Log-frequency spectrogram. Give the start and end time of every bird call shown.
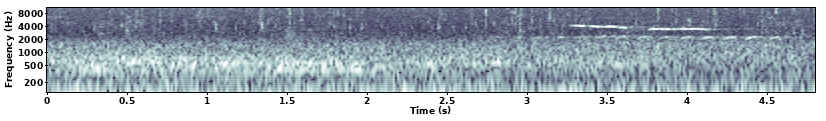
[2.80, 4.80] White-breasted Nuthatch (Sitta carolinensis)
[3.10, 4.30] Black-capped Chickadee (Poecile atricapillus)

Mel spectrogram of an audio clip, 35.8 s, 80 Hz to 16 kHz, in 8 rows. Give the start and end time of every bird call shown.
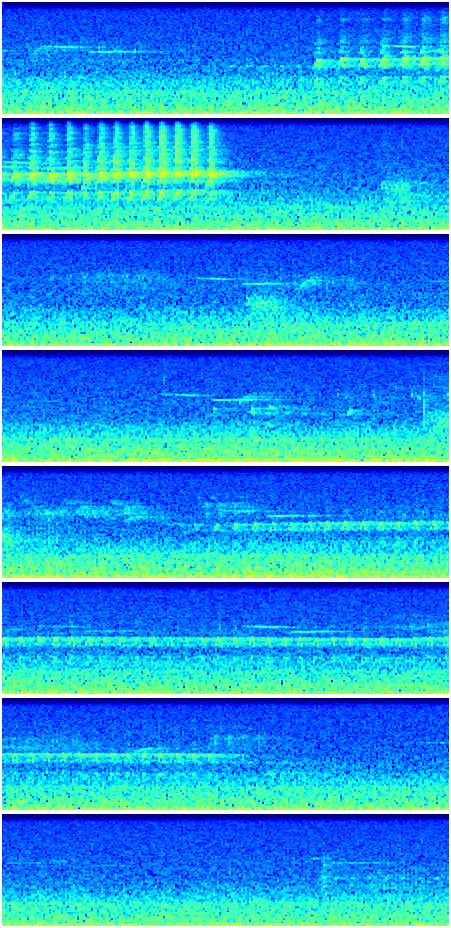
[0.00, 4.23] Black-capped Chickadee (Poecile atricapillus)
[2.93, 7.03] Northern Flicker (Colaptes auratus)
[8.13, 11.73] Red-bellied Woodpecker (Melanerpes carolinus)
[10.83, 16.13] Black-capped Chickadee (Poecile atricapillus)
[11.83, 12.43] Eastern Towhee (Pipilo erythrophthalmus)
[17.23, 18.13] Red-bellied Woodpecker (Melanerpes carolinus)
[17.83, 19.43] Ovenbird (Seiurus aurocapilla)
[19.73, 29.23] Northern Flicker (Colaptes auratus)
[19.93, 26.03] Black-capped Chickadee (Poecile atricapillus)

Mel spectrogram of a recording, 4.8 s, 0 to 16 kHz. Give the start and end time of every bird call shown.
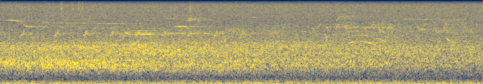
[0.00, 2.28] Northern Cardinal (Cardinalis cardinalis)
[0.00, 4.84] Gray Catbird (Dumetella carolinensis)

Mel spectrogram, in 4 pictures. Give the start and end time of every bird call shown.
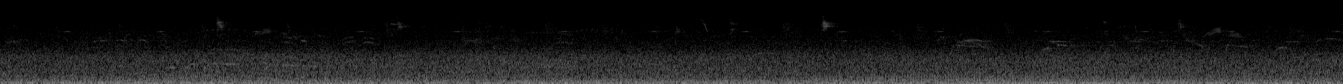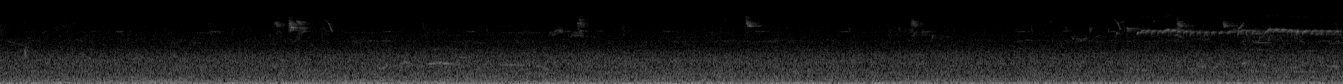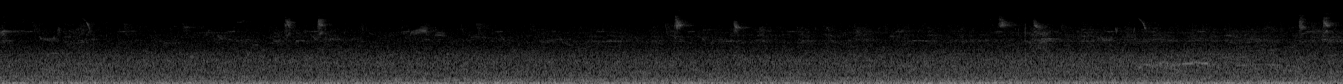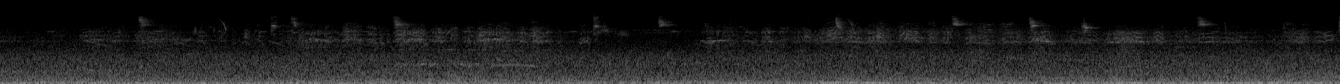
[2.09, 2.39] Rufous-capped Warbler (Basileuterus rufifrons)
[15.99, 21.49] Rufous-capped Warbler (Basileuterus rufifrons)
[24.69, 27.19] Tropical Kingbird (Tyrannus melancholicus)
[29.49, 37.49] Rufous-capped Warbler (Basileuterus rufifrons)
[39.69, 53.70] Rufous-capped Warbler (Basileuterus rufifrons)
[41.09, 53.70] Crimson-fronted Parakeet (Psittacara finschi)

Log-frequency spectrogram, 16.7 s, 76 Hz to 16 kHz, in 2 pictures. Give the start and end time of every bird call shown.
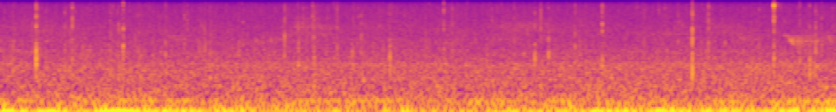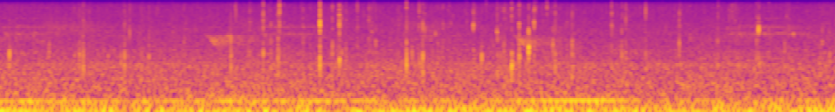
[7.77, 8.17] unidentified bird
[10.27, 10.87] unidentified bird

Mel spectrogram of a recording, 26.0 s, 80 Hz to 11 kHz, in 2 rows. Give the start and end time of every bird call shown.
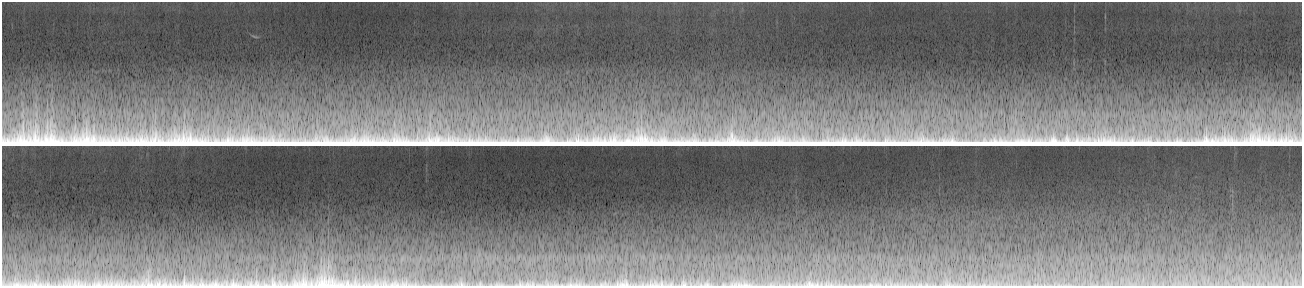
[2.29, 2.79] Red-winged Blackbird (Agelaius phoeniceus)

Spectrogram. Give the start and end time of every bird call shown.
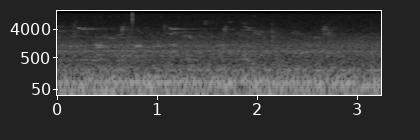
[0.00, 3.25] Canada Goose (Branta canadensis)

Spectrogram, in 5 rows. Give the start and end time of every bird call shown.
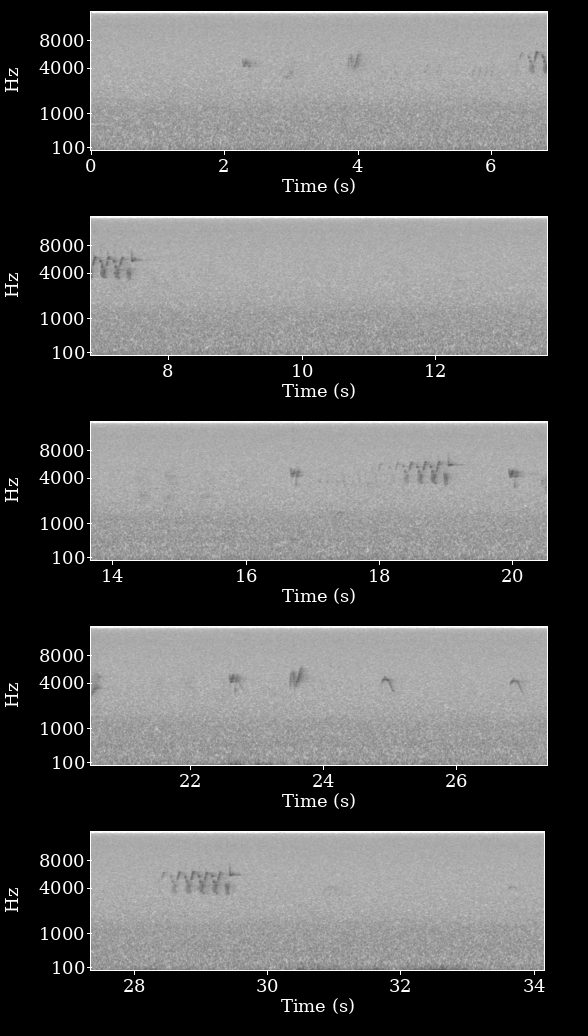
[1.49, 4.59] Dusky Flycatcher (Empidonax oberholseri)
[6.19, 8.79] MacGillivray's Warbler (Geothlypis tolmiei)
[13.09, 16.29] Steller's Jay (Cyanocitta stelleri)
[15.89, 17.59] Dusky Flycatcher (Empidonax oberholseri)
[17.79, 19.39] MacGillivray's Warbler (Geothlypis tolmiei)
[19.89, 24.19] Dusky Flycatcher (Empidonax oberholseri)
[24.69, 27.49] Dusky Flycatcher (Empidonax oberholseri)
[28.09, 30.29] MacGillivray's Warbler (Geothlypis tolmiei)

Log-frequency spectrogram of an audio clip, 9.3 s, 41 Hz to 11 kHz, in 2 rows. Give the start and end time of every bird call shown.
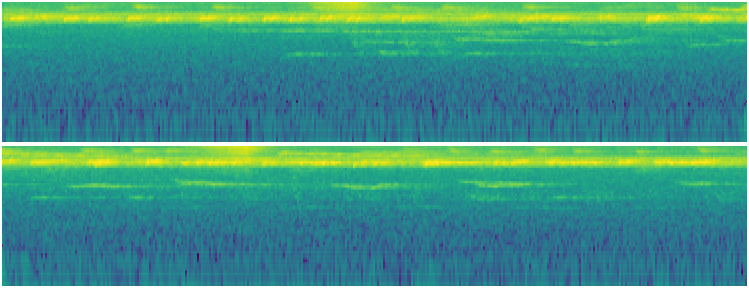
[0.00, 9.32] Buff-breasted Wren (Cantorchilus leucotis)
[0.00, 9.32] Golden-crowned Spadebill (Platyrinchus coronatus)
[0.00, 9.32] White-throated Toucan (Ramphastos tucanus)
[0.70, 3.60] Amazonian Grosbeak (Cyanoloxia rothschildii)
[2.00, 9.32] Hauxwell's Thrush (Turdus hauxwelli)
[3.20, 9.32] Thrush-like Wren (Campylorhynchus turdinus)

